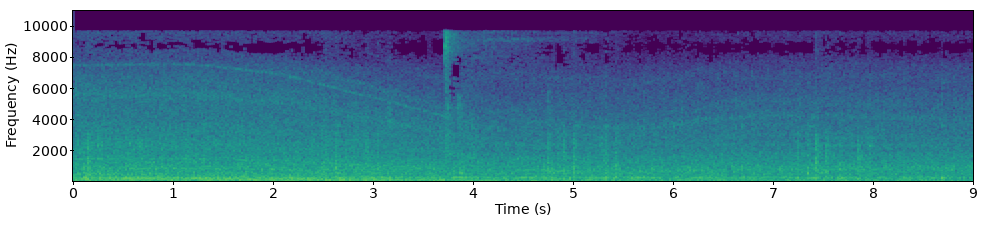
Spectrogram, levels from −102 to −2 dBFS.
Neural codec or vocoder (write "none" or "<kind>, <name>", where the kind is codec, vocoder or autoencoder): none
